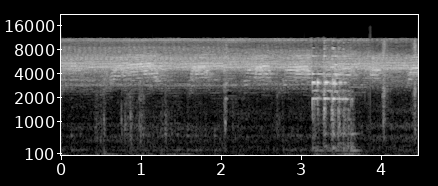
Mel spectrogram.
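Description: Steady high-pitched chirring of a late-summer insect chorus. Near the end comes a brief clink and rustle as ground coffee is tipped from a metal cup into a paper filter in a wire pour-over dripper.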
